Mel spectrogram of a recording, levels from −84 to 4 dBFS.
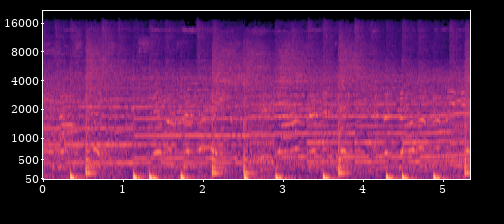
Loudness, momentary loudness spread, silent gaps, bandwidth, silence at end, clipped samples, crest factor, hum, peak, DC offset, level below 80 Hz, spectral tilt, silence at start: -20 LUFS; 3 LU; none; 17.5 kHz; 0 s; under 0.1%; 16 dB; none; -2 dBFS; under 0.1%; -22 dBFS; -4.5 dB/octave; 0 s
